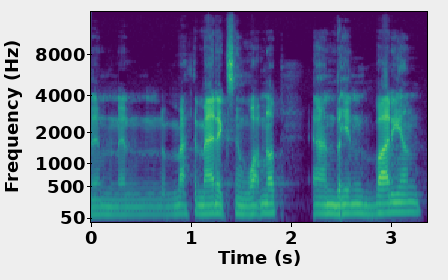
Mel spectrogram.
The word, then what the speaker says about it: Invariantes: Mathematics and whatnot and in Varian this is the Spanish pronunciation for the term invariance which is a property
